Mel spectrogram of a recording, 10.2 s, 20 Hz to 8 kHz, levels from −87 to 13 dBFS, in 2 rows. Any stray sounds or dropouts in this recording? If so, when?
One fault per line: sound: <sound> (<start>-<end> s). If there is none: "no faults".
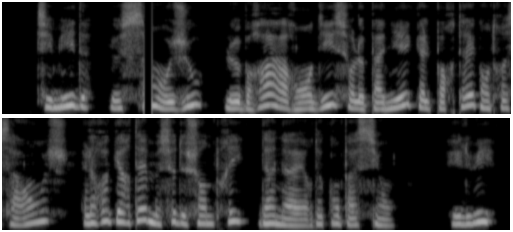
sound: dropout (1.4-1.5 s)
